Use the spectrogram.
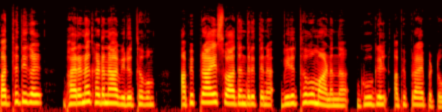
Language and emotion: Malayalam, neutral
